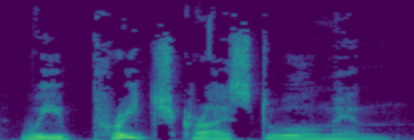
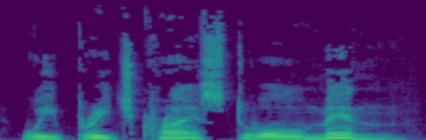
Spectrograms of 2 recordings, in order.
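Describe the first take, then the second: First: The stress is on "preach". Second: The stress is on "men".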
